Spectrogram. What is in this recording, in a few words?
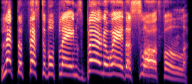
Female Human FIRE FESTIVAL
